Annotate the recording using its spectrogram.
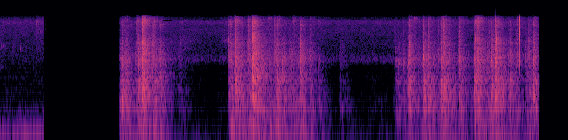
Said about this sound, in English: I locked the door. Oh my god, you have a key.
